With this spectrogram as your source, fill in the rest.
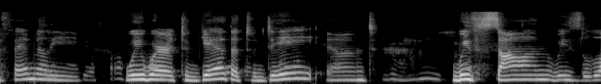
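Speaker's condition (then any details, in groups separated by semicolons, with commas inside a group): No condition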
